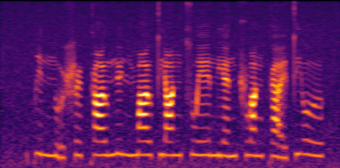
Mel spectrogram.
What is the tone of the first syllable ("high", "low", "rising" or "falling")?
falling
